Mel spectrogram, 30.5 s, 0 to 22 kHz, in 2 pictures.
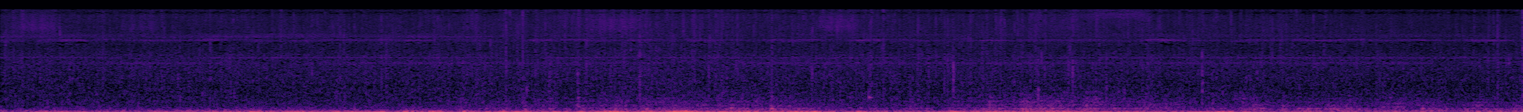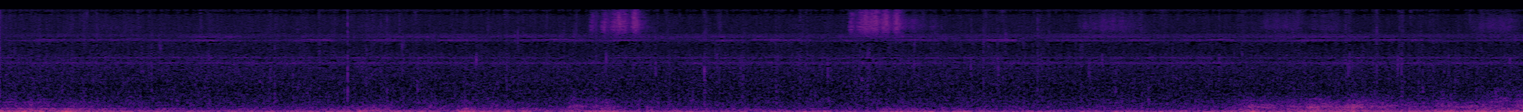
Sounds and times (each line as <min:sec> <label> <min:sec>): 0:00.0 rain 0:30.4
0:09.7 thunder 0:16.4
0:27.4 thunder 0:30.4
